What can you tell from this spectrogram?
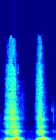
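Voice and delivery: "v" buzzed with lip on upper teeth; short, soft isolated "v" sounds; V sound demo. Shown as a demonstration. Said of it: "唇を軽く上の歯に当てて".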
